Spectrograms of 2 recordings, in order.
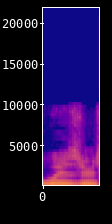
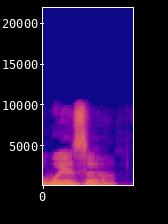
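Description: First: The word ends with a clear final r sound. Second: The final r is dropped, ending in an open vowel. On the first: "To call it Wizard is funny" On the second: "That only works with the Boston accent"

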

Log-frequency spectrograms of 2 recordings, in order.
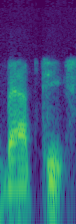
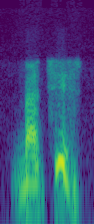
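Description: First: The name is pronounced the English way. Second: The name is pronounced the French way. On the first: The character is speaking English. "if he's communicating in English, he'd say" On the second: The character is speaking French. "if he's communicating in French, he will say"

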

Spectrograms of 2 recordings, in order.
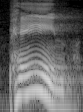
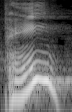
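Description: First: It is said in the speaker's own voice. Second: It is said in a Yoda impression voice.

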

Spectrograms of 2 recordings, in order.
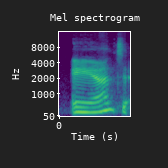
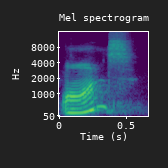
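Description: First: The vowel is a flat 'a' as in 'ant'. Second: The vowel is a broad 'ah' as in 'father'.

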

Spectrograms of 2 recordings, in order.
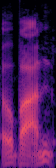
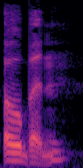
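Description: First: It is said the American way. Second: It is said the Scottish way.

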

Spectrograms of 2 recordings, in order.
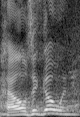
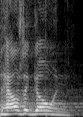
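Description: First: The question is said at a loud volume. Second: The question is said at a soft volume. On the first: "I smiled bigger and said it louder" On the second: "I smiled at him, said"

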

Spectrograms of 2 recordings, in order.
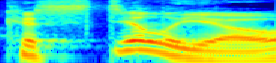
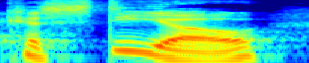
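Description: First: A 'y' sound comes between the L and O. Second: No 'y' sound comes between the L and O. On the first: The speaker calls it right. "almost like there's an I between the L and the O" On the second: The speaker calls it wrong. "It looks like Castillo"

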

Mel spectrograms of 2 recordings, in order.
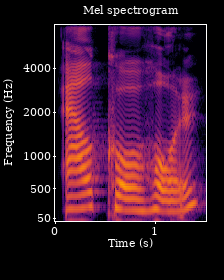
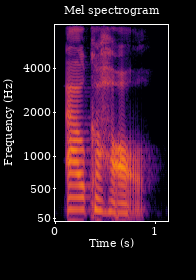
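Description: First: The middle syllable is fully pronounced. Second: The middle syllable is dropped. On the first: "If I try to pronounce it again phonetically" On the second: "When I drop the sound"

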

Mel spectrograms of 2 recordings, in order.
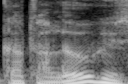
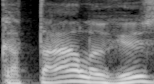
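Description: First: The stress is on the third syllable. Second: The stress is on the second syllable.

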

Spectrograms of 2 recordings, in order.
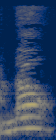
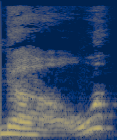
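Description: First: It sounds short and neutral, without judgment. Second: It sounds harsh and judgmental.

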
